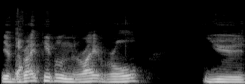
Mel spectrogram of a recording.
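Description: A man's somewhat breathy voice at medium pitch, dark and mellow in tone, with fairly even intonation and a fairly quick pace. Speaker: podcast host. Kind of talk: interview.

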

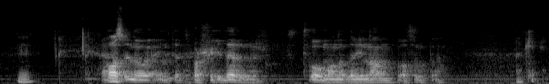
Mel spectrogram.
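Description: Over noticeable background noise, a man with a very deep, low pitch talks very fast with ordinary pitch variation and long, frequent pauses. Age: 30s. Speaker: amateur long-distance cross-country skier. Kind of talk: casual interview.

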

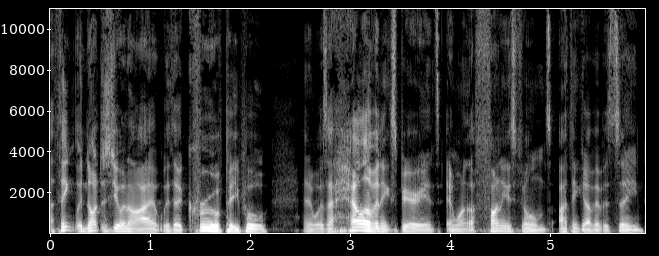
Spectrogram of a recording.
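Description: A man with an Australian accent talks at a very fast pace in a fairly low pitch, the sound dry and close with no echo. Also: ordinary pitch variation. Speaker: podcast co-host. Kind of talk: casual chat.

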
